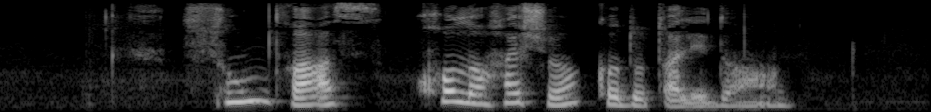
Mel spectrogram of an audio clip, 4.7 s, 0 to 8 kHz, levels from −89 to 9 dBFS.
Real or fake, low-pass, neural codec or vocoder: real; 7.2 kHz; none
